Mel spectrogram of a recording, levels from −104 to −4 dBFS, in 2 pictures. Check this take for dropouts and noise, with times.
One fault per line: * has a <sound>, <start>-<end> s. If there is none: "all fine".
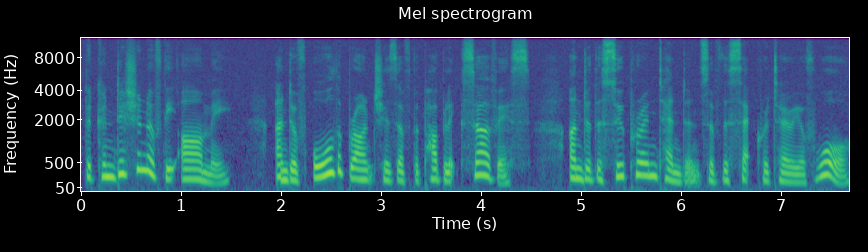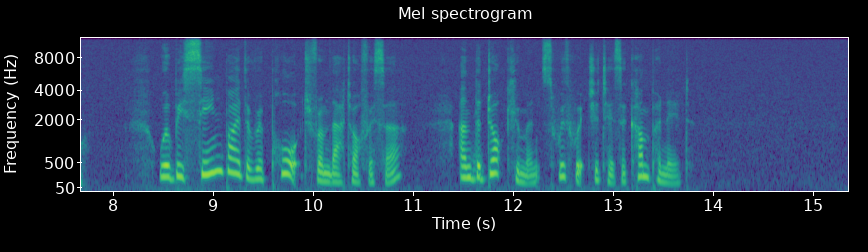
all fine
